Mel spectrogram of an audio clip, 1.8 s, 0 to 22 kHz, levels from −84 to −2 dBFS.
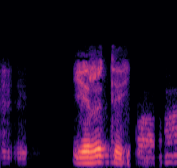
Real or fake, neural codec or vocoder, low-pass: real; none; 7.2 kHz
